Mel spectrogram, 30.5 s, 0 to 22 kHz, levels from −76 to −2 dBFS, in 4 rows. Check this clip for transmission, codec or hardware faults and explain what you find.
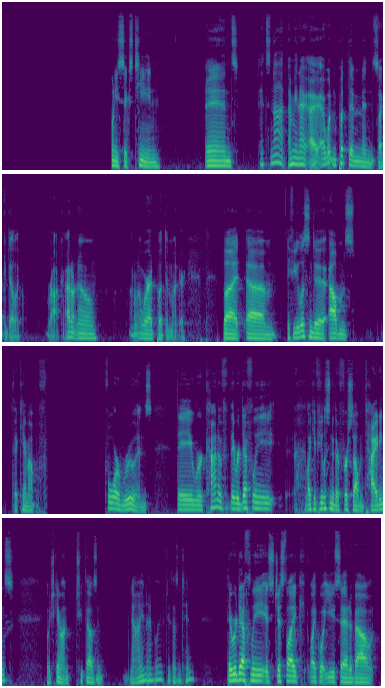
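Three kinds of fault are present. There is an opening dropout, a call freeze, and two stretches of jitter buffer speed-up.

Audio dropout to silence: from the start to 2.2 s, the speech is absent. It is dead digital silence with no room tone. A lost input is the likely cause.

Call audio freeze: from 16.09 to 17.32 s, a brief tail fades into about 1.13 s of silence. Stalled packets likely emptied the jitter buffer. Speech resumes where it stopped, with nothing lost.

Jitter buffer speed-up: from 18.65 to 22.91 s, speech runs at 119% speed, and from 23.66 to 27.43 s at 110%. Pitch is unchanged. Clipped pitch periods remove roughly 0.7 s and 0.4 s, so the speech sounds hurried.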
